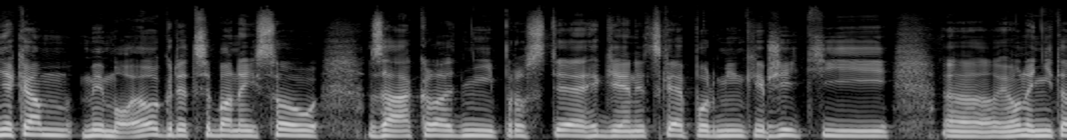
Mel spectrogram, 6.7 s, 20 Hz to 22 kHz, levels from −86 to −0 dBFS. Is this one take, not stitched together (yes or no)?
no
